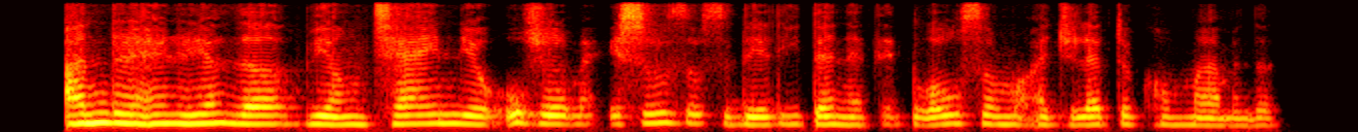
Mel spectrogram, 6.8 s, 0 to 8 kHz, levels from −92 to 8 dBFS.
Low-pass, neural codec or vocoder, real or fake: 7.2 kHz; codec, 16 kHz in and 24 kHz out, 0.4 kbps, LongCat-Audio-Codec, fine tuned four codebook decoder; fake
